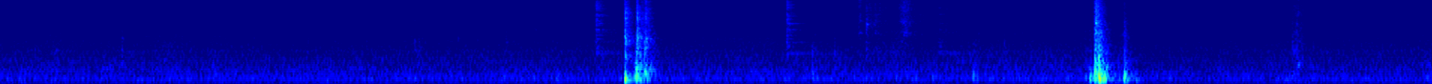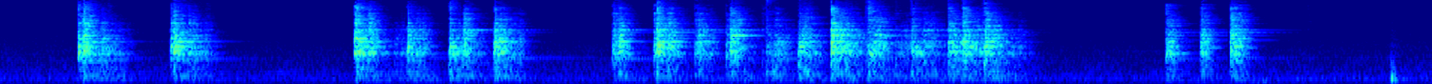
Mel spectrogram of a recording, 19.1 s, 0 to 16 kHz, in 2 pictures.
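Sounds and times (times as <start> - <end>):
hammer ringing on steel: 10.1 - 11.1, 11.9 - 16.5, 17.3 - 18.3.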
